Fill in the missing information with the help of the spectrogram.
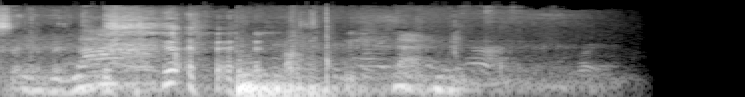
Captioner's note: chuckling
